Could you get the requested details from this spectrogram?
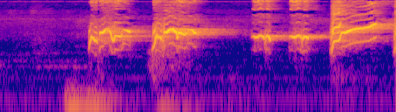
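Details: Short burst of song from a hand-reared Sooty-headed bulbul: four quick whistled phrases in close succession, bright and slightly buzzy, with a faint low thump at the start.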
